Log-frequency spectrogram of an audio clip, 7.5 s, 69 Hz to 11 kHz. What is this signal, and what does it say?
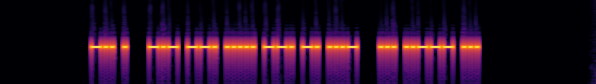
Morse code, heard as a keyed tone, about 30 wpm, 660 Hz. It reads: DE KG5GNV S2S
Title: SOTA QSO Practice 30wpm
